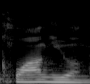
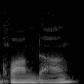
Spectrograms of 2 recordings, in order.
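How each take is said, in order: First: The second word begins with a y sound. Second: The second word begins with a d sound. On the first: The speaker calls it right. "it's like Kwang Yung or something" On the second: The speaker calls it wrong. "That's actually not how you say it"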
